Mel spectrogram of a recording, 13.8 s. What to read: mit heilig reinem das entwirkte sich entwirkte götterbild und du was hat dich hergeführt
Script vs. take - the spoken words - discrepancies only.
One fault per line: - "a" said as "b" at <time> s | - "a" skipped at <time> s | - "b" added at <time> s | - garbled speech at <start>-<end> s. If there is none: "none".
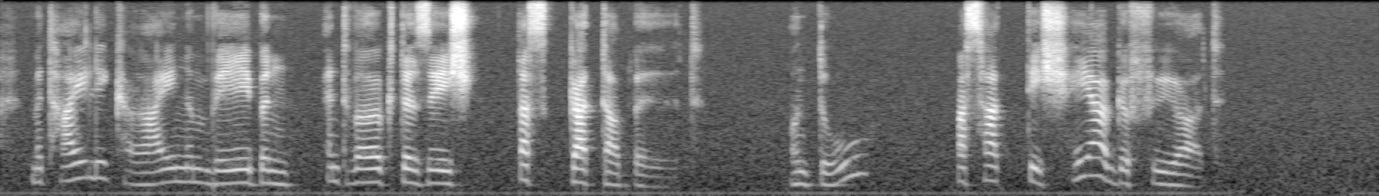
- "das" said as "weben" at 2.1 s
- "entwirkte" said as "das" at 5.2 s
